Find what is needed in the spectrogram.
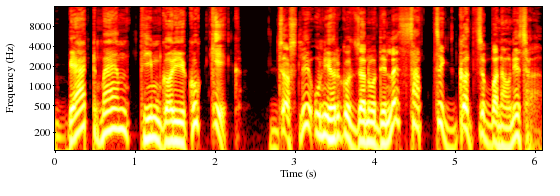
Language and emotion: Nepali, surprised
